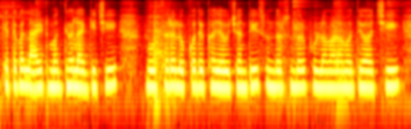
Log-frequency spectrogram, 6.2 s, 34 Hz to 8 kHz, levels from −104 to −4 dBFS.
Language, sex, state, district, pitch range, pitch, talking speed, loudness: Odia, female, Odisha, Malkangiri, 195-210 Hz, 205 Hz, 135 wpm, -16 LUFS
